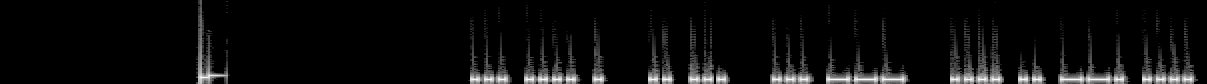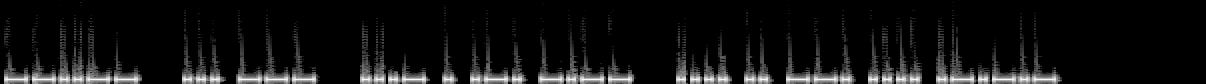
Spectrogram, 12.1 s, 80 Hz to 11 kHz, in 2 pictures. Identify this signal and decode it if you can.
Morse code, heard as a keyed tone, about 36 wpm, 690 Hz. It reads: SHE IS SO HIGH, SO VERY HIGH.
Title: Sentences from Top 1000 Words - Review Part 1 - 35wpm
